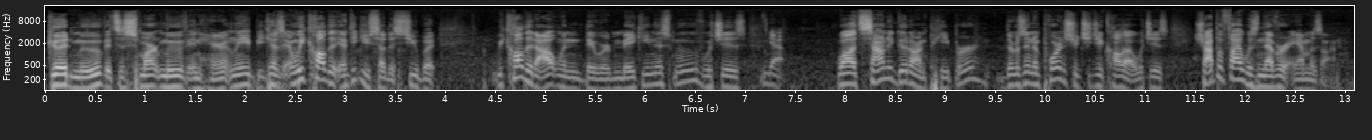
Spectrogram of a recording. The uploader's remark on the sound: live from Shoptalk Europe in Barcelona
